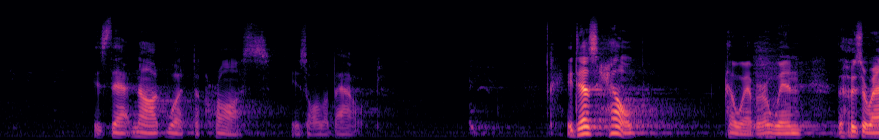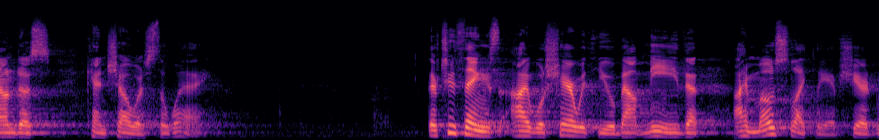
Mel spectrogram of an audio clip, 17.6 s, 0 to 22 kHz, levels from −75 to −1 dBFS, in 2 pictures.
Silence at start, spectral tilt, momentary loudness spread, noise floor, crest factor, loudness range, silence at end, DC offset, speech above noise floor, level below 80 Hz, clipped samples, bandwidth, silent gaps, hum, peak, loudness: 0.95 s; -3.5 dB/octave; 21 LU; -66 dBFS; 26 dB; 13 LU; 0 s; under 0.1%; 40 dB; -78 dBFS; under 0.1%; 14 kHz; none; 60 Hz at -70 dBFS; -2 dBFS; -26 LUFS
